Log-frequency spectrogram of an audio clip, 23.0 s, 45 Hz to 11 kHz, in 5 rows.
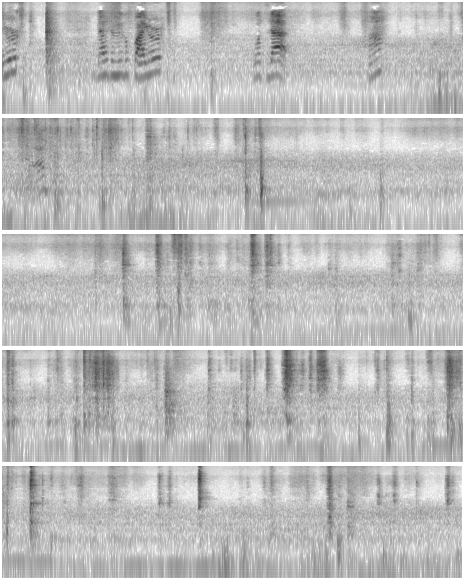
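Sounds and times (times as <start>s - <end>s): hardware clicks and knocks: 10.4s - 23.0s.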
